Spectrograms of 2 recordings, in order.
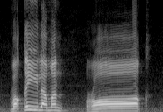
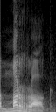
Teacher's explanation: کلا اذا بلغت التراقی، ہاں ہاں جب جان ہنسلی تک پہنچ جائے گی، وقیل من راق، یہاں پہ سکتا ہے، ایک ہی سانس میں پڑھنا ہے لیکن تھوڑا سا وقفہ کر کے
